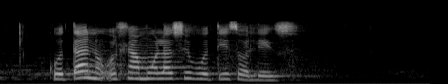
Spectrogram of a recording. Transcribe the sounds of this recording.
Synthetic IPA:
kutanuʔuɬamulaʂiβutʼisɔleːʂi̥

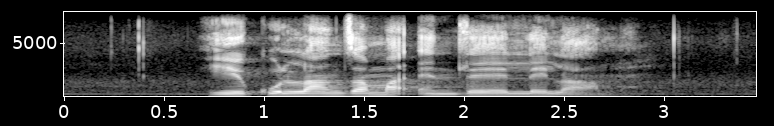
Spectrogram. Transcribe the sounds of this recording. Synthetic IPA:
ɦikuland͡zama̰ʔɛnd͡ɮɛlɛlaːmɛ

